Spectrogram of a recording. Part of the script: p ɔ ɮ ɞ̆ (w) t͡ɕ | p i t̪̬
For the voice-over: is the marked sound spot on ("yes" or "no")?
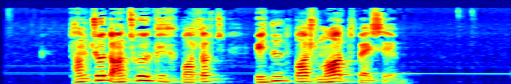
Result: yes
